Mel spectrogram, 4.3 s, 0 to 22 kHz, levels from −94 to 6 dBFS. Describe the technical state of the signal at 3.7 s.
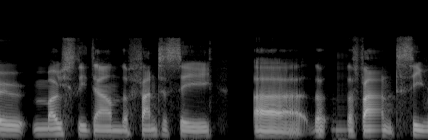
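At 3.7 s the jitter buffer is in the middle of a run of repeated stalls (stutter) lasting from 3.33 to 3.93 s. Packets were arriving late or more slowly than playback consumed them, so the buffer emptied four times. Each time the receiver stretched the last bit of sound to cover the wait, about 254 ms in total, with the longest wait near 119 ms. Nothing is lost, but roughly 43% of that stretch is filled-in sound, so the speech drags and stutters.

Underneath the stutter, automatic gain rising is still at work. From 0.35 s to the end of the clip the gain control judged the input too quiet and kept raising its level. Around 3.7 s the speech and the background noise are therefore both still swelling together, slowly growing louder rather than jumping.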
